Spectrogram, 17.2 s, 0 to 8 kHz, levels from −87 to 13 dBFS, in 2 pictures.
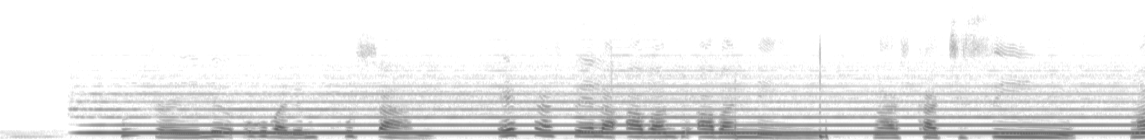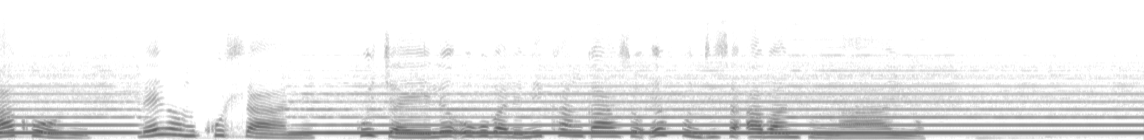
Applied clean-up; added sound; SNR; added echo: none; Wind instrument, woodwind instrument; -5 dB; none.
